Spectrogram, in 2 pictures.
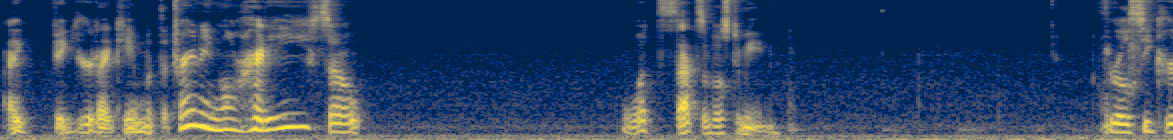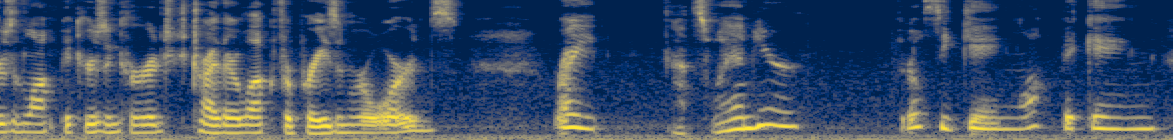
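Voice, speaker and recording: A woman's voice: medium pitch, moderate pace, vocal fry, pauses often, husky. A woman playing a flustered young tiefling rogue in a fantasy audio roleplay, stammering and blustering, cocky on the surface but unsure underneath. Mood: defensive, puzzled. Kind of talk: fantasy roleplay audio drama, one-sided dialogue.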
